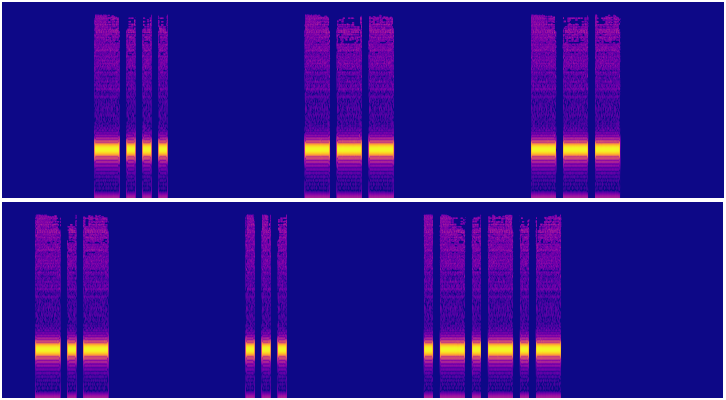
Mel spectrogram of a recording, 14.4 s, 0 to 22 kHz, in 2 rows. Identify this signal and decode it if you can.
Morse code, heard as a keyed tone, about 15 wpm, spaced as for 5 wpm, 1000 Hz. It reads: BOOKS.
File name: qotdfiles / 5wpm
